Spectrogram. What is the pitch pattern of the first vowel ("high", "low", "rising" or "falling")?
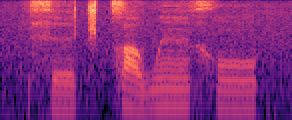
low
